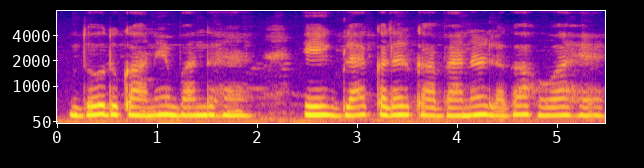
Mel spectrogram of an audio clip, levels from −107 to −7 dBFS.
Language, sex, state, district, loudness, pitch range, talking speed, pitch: Hindi, male, Uttar Pradesh, Lucknow, -14 LUFS, 215-230 Hz, 130 wpm, 220 Hz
